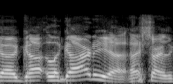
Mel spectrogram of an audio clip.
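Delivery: normal talking voice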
